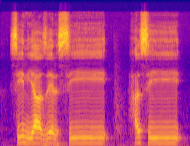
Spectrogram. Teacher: اب ہا زبر ہا، اس کے بعد یا ساکن سے پہلے زیر ہے اس لیے یا مدہ ہوگا، اور یا مدہ کو ایک الف کے برابر کھینچ کر پڑھیں گے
